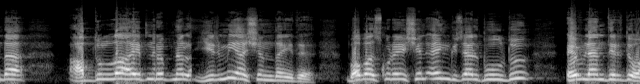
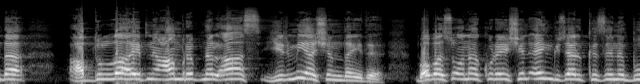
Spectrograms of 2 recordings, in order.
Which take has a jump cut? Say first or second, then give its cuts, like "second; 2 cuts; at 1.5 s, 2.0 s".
first; 4 cuts; at 1.5 s, 1.9 s, 3.8 s, 4.8 s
